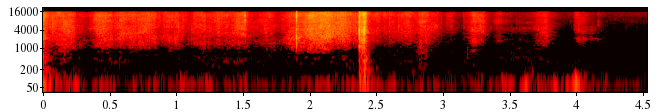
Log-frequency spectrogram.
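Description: Cocoyam leaves rustling as they are picked by hand, with two sharp snaps of leaf stalks breaking, one at the start and one about two and a half seconds in.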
